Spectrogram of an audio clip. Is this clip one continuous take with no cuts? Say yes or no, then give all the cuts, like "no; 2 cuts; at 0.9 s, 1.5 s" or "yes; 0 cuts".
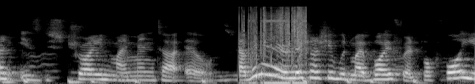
no; 1 cut; at 2.4 s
